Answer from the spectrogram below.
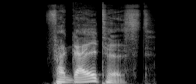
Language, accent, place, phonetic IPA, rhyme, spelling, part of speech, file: German, Germany, Berlin, [fɛɐ̯ˈɡaltəst], -altəst, vergaltest, verb, De-vergaltest.ogg
- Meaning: second-person singular preterite of vergelten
